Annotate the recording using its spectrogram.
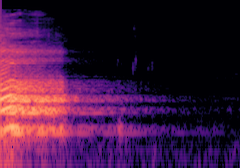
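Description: A man's voice drawing out the end of a spoken word, fading out within the first second, then near silence.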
